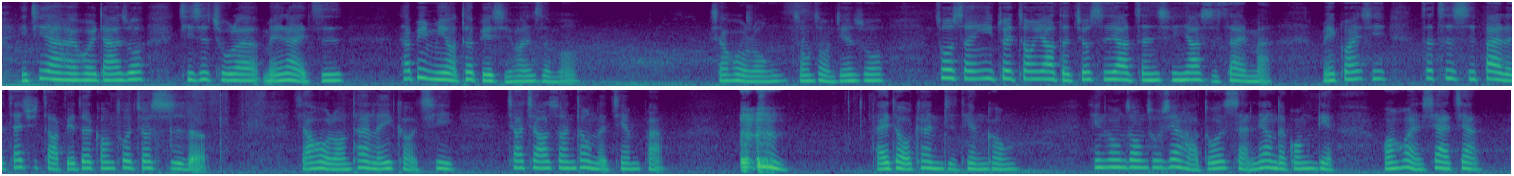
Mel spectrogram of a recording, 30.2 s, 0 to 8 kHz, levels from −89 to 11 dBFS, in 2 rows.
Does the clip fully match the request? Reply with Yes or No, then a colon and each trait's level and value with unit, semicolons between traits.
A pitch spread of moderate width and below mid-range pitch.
No: average, 3.6 semitones; high, 215 Hz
